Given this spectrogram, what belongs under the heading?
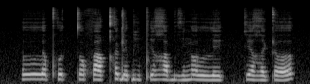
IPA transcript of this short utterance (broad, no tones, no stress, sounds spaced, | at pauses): lː ʌ pʰ o tː ɔ f a qʰ e ɖ e ɓ i pʼ i ʁ a bʱ i n ɔ lː e kː e ʁ i ʈ ʌ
